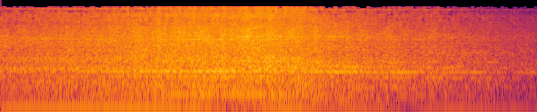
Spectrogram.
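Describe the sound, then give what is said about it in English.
A logging truck rumbles past in front of a farmhouse, its engine roar and tire noise swelling to a peak midway and fading as it moves off, with a steady low drone underneath. No one speaks. “After that, with great fearlessness, he began to direct traffic, strutting up and down the yellow lines in front of our farmhouse, pecking at the wheels of passing logging trucks.”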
